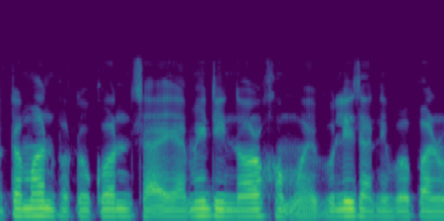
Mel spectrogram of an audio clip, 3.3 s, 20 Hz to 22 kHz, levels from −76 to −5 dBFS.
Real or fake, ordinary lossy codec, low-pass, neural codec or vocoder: real; none; none; none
